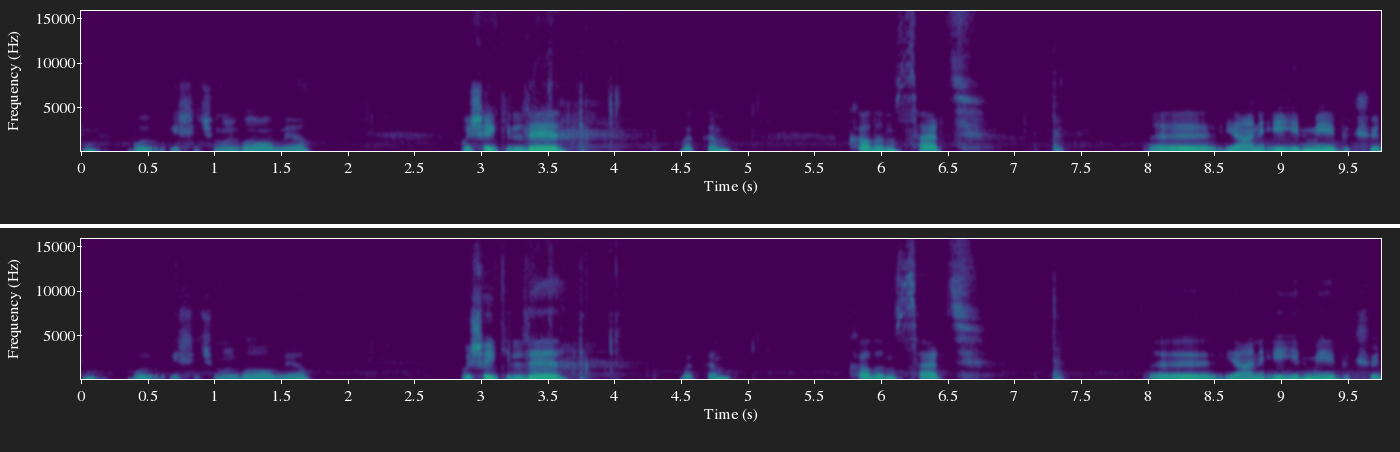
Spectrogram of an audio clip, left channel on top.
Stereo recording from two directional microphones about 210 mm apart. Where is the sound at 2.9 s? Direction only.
25° right (ahead or behind); by 6.9 s 5° right (ahead or behind).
